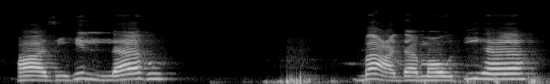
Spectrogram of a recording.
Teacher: ان یحیی ہذہ اللہ، اب اللہ کو باریک پڑھا، اللہ سے پہلے ہا کے نیچے زیر آ رہا ہے اس لیے باریک پڑھا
